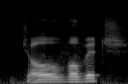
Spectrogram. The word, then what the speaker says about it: Jovovich: How do you pronounce her name? Jovovich.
